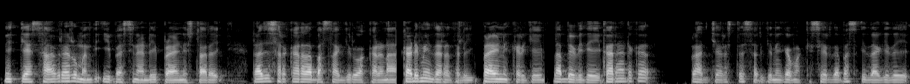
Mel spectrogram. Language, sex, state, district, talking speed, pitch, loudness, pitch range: Kannada, male, Karnataka, Mysore, 145 wpm, 110 Hz, -19 LUFS, 105-125 Hz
